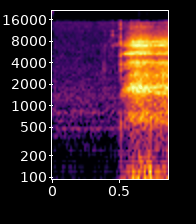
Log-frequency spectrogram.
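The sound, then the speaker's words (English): A single deep breath: quiet at first, then a sudden, full, airy rush of breath through the second half. “I invite you to take a deep breath right now.”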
